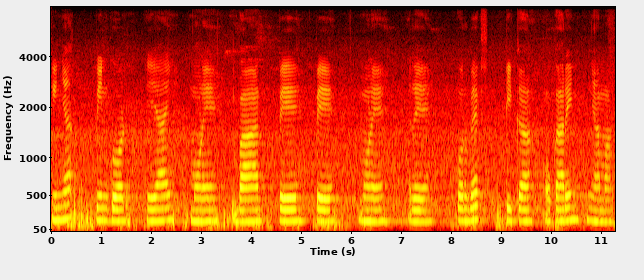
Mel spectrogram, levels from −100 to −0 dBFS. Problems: none marked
